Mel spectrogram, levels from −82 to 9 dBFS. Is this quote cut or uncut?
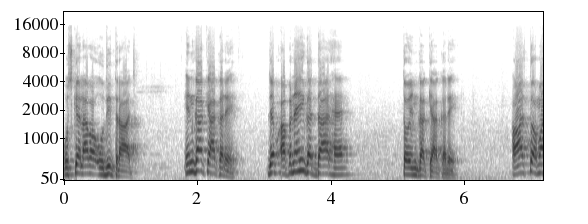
uncut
